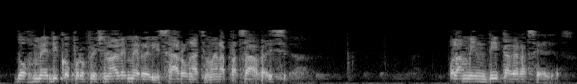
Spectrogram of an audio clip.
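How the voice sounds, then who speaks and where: There is noticeable background noise behind this man. He speaks at a moderate pace in an animated tone. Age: 60s. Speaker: pastor. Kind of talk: sermon.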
